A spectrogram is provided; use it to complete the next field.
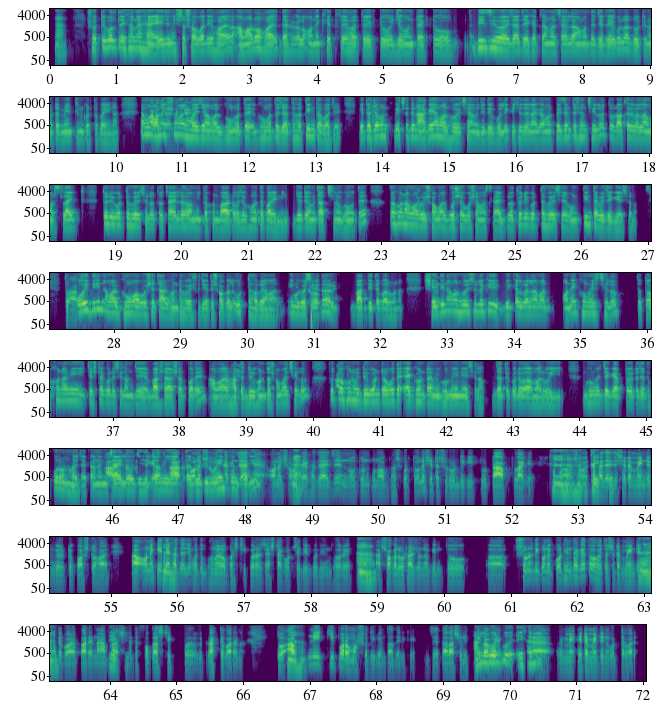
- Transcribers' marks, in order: tapping; other background noise
- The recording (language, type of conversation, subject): Bengali, podcast, দিনটা ভালো কাটাতে তুমি সকালে কীভাবে রুটিন সাজাও?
